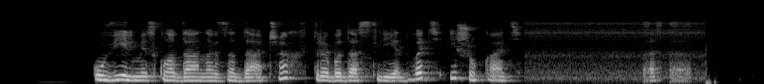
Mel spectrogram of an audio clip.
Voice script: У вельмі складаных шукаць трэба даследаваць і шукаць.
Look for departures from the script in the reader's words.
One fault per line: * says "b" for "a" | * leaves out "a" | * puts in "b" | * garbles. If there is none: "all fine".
* says "задачах" for "шукаць"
